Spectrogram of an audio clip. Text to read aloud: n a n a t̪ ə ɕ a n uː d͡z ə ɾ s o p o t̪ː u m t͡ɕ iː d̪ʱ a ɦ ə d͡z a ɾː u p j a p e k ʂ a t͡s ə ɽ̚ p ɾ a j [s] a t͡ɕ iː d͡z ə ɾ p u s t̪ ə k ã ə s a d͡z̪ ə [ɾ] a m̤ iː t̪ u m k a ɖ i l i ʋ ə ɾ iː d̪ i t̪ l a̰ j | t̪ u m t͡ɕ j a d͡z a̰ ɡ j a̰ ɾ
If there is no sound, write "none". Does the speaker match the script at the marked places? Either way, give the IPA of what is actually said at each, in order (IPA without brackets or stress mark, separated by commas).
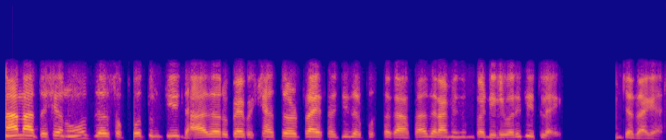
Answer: s, ɾ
